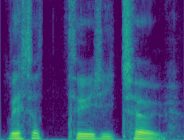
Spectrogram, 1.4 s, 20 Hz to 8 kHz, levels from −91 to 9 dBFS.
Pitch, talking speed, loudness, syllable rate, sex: 120 Hz, 130 wpm, -17 LUFS, 5.2 syllables/s, male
